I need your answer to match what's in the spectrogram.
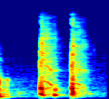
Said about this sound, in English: Keep coughing.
